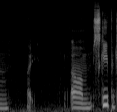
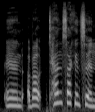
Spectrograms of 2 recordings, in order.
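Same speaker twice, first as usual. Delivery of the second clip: ordinary talk, nothing marked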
